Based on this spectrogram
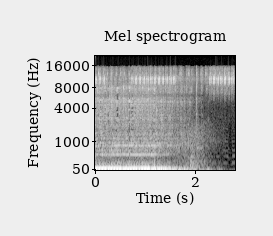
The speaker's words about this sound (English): I pulled up right next to it and turned the car off.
